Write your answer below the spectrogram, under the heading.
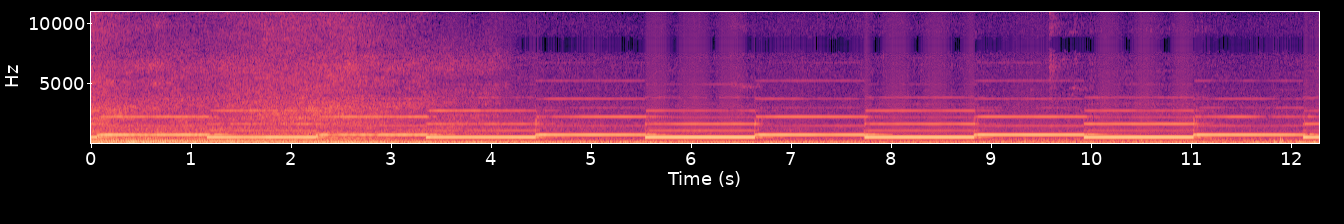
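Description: Railway level-crossing warning alarm sounding a two-tone electronic signal, switching between a higher and a lower note about once a second, the sign that the crossing is closed for an approaching train. Motorcycle and road-traffic rumble runs under it, fading after the first few seconds.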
